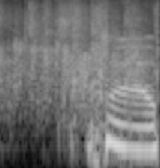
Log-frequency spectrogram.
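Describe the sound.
A short burst of audience applause, a dense steady crackle of many hands, with a voice rising over it toward the end.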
